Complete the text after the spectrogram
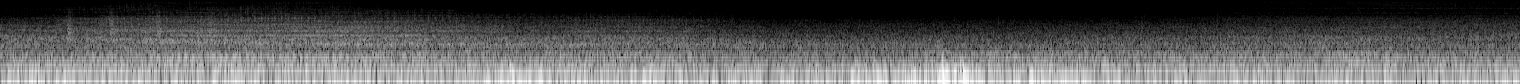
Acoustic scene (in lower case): residential area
